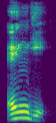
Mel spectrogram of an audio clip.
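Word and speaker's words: 演技: 발음은 토끄기. 토끄기. 특기의 토끄기. 이거 말고도 많았습니다. 기술의 기주츠, 기주츠. 그리고 연기하는 건 엔기, 엔기.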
